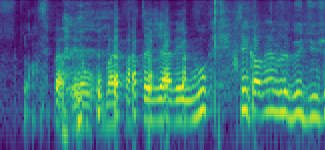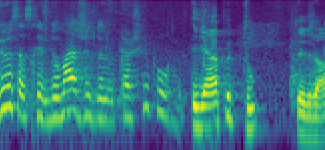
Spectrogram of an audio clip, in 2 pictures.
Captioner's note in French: rires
